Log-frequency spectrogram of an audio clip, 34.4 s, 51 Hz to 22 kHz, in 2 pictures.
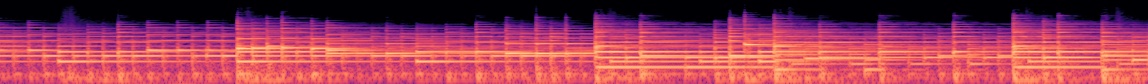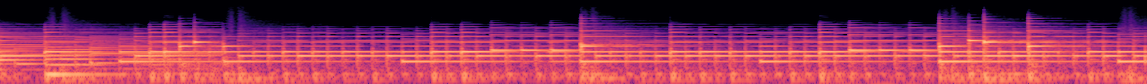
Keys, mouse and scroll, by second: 0.9 click, 1.8-3.5 drag, 5.1 click, 5.4 click, 6.0 click, 6.7 click, 7.4-9.1 drag, 10.3 click, 10.3 click, 12.3 click, 13.1 click, 16.1-17.8 drag, 18.5 click, 20.4 click, 21.3 click, 22.3 click, 24.4 click.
